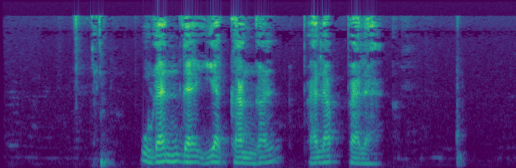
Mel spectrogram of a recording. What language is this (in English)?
Tamil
